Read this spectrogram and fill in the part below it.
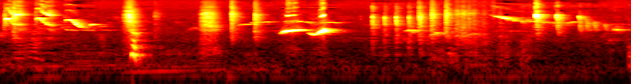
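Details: A captive male long-tailed White-rumped Shama from a breeder's collection, in its third moult, sings a rich, varied song of clear whistles, quick chirps and slurred falling notes in short bursts with pauses; faint low background noise.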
